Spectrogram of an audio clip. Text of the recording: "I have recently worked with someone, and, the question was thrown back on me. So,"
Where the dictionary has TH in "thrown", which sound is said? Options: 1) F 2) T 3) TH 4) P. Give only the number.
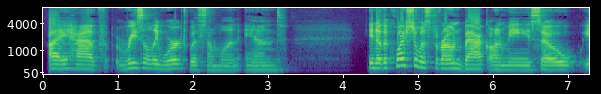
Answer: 3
